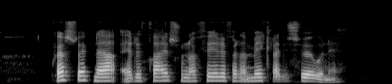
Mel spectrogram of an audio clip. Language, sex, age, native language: Icelandic, female, 40-49, Icelandic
